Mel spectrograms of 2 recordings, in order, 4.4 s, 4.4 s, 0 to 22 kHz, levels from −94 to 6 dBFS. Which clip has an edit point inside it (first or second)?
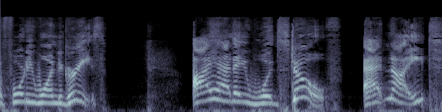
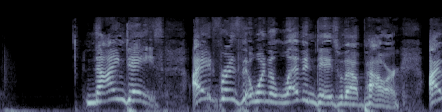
first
